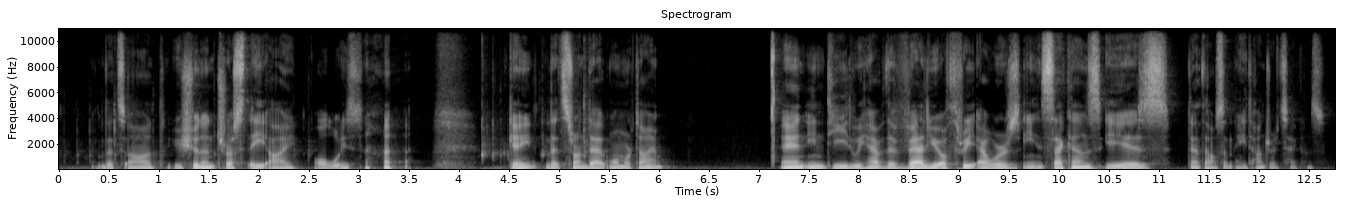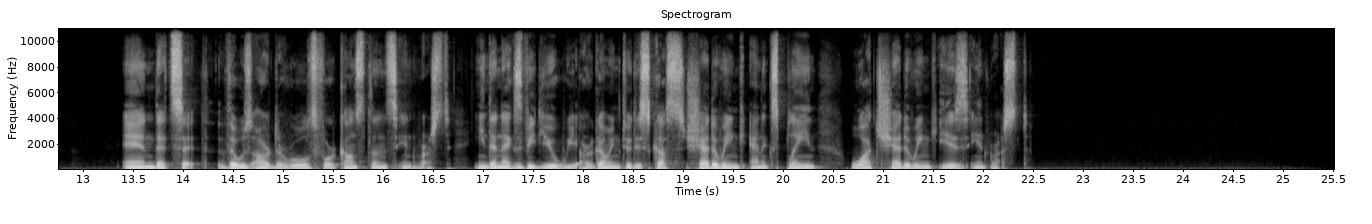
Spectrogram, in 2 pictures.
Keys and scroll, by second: 1.3 ctrl+s, 2.2 Right, 4.2 ctrl+`, 4.7 Up, 5.2 Return, 9.4 1.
